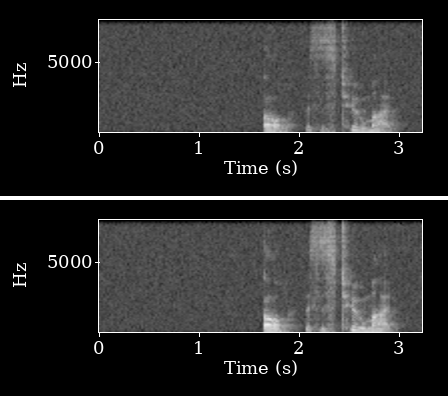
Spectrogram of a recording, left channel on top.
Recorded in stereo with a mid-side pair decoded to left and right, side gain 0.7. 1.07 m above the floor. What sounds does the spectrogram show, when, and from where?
1.6 s a man speaking: 45° right, 2 m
